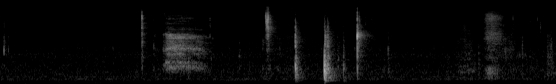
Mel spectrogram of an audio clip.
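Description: A short breathy sound, then a few sharp clicks and one low knock as a glass beer mug is set down on the table and food is handled.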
